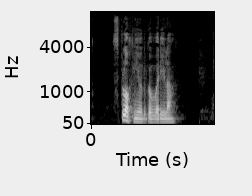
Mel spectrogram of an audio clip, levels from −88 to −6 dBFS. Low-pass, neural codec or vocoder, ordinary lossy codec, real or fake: 10.8 kHz; none; MP3, 48 kbps; real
